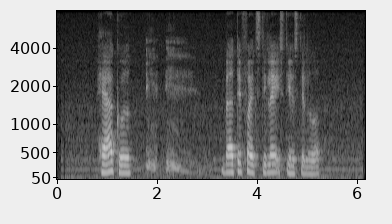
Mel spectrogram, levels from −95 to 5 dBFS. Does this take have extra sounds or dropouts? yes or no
yes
